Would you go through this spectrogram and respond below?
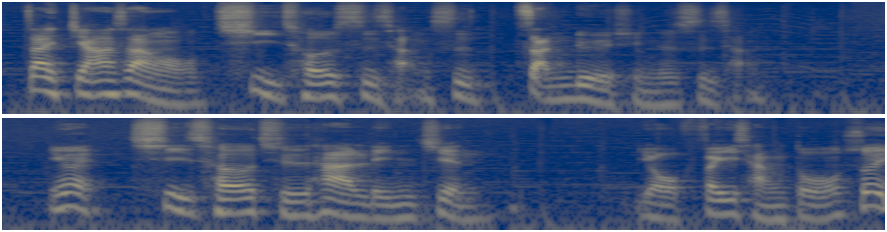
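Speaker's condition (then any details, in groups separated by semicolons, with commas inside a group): No condition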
